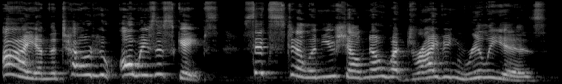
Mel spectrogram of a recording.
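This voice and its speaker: A woman's voice: very high-pitched, expressive, a little slow, bright, forceful tone, voice pushed up, exaggerated voice. A woman voicing a conceited, reckless male toad in a storybook, with a theatrical manner that shifts between wheedling and boasting. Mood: indignant, boastful.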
